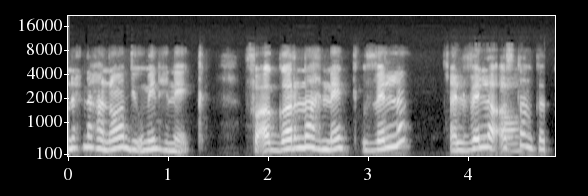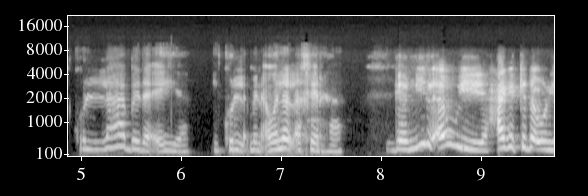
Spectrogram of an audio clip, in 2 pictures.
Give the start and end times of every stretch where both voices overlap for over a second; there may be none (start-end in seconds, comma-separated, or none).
none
